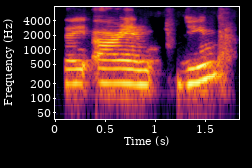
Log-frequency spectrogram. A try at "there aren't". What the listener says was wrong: Remember the pronunciation. We say there. There. Okay, there aren't. One of the common mistakes is that we say they aren't. Because if we say they, I mean, this is another word.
